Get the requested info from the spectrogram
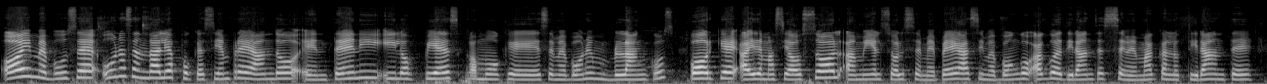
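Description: A woman's voice: fairly high pitch, fairly even intonation, a little slow, few pauses, fairly bright tone, smooth. A young woman with a Cuban Spanish accent, narrating her vlog in a chatty, informal way. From Cuba. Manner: chatty and informal, sends kisses to viewers. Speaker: vlogger.

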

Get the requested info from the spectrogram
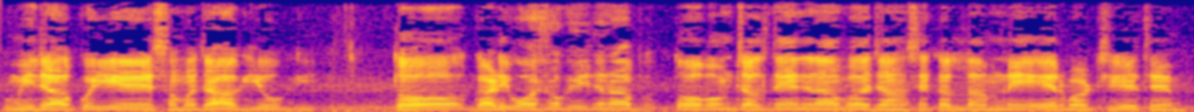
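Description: A middle-aged man from Pakistan, chatting casually in his vlog as he explains things slowly and keeps addressing the viewer politely. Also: high-pitched, level tone, darkish tone, slight background noise. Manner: chatty, explains slowly, says "janab" often. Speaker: vlogger dad. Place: outdoors at a car wash and in a car.

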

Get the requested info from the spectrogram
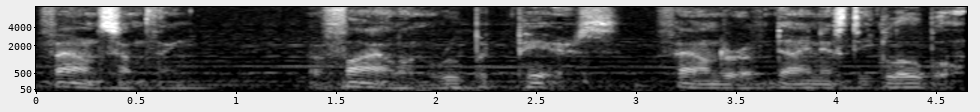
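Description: A male actor plays a cold, professional assassin in a video game. His low voice is terse and deadpan, giving away nothing as he reports in clipped phrases. Loud music sits behind him. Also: normal speed, lightly acted. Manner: clipped, deadpan, few words.

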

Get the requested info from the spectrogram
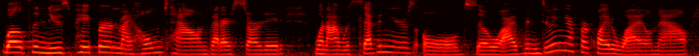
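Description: Girl, young author, from Pennsylvania, higher voice, eager storytelling, faint rumble. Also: moderate pace. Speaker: guest author. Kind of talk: interview answers. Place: home kitchen, indoors.

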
